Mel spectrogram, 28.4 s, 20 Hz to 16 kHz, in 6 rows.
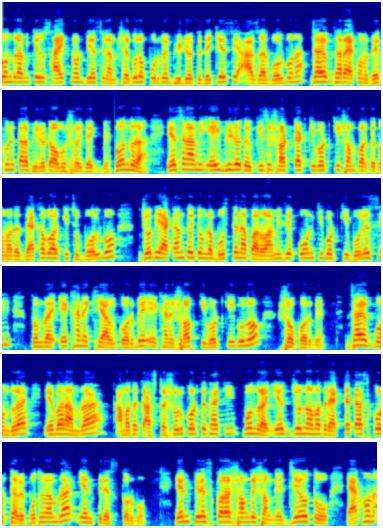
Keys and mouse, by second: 25.0 n.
